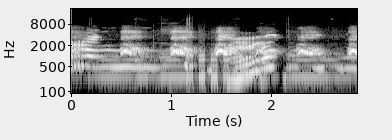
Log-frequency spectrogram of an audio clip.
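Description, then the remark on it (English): A voice imitates an old-fashioned telephone ringing with loud, nasal, warbling tones in repeated bursts, broken by a brief rising vocal slide in the middle. “I'm like pretending I'm an old-fashioned telephone.”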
